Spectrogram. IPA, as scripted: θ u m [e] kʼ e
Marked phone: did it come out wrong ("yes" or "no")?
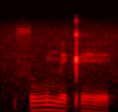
no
